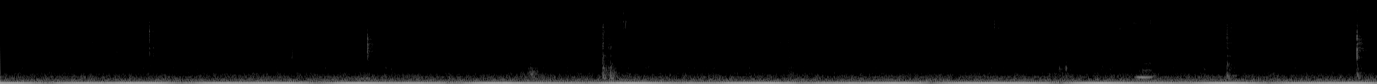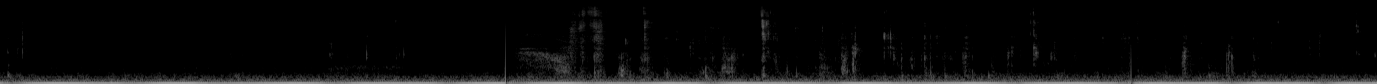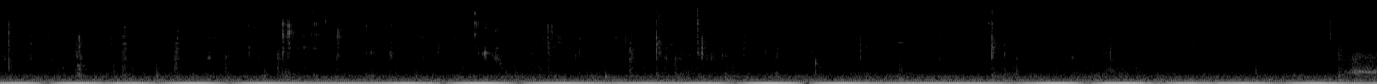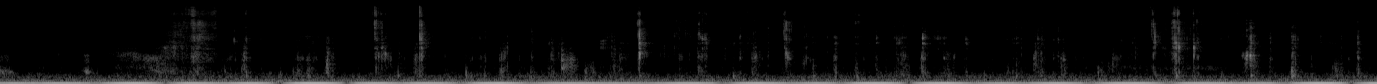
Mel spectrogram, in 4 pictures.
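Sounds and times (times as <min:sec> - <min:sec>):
close chewing crunches: 0:19.5 - 0:38.3, 0:43.0 - 0:55.0.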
